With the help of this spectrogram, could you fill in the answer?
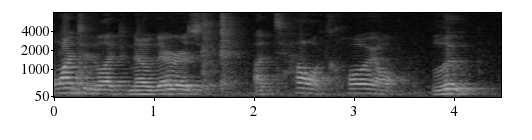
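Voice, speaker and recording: A man with a fairly high pitch speaks in a monotone, flat way, with audible room echo and noticeable background noise. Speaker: resident speaking at public comment. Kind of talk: public comment. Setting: city hall council chamber. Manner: loud.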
